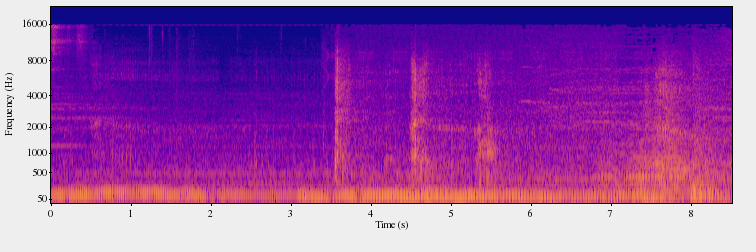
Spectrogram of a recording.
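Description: Tense horror film score built on a deep, steady low drone. From about three and a half seconds in, a few short harsh rasping hits come roughly once a second over it.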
